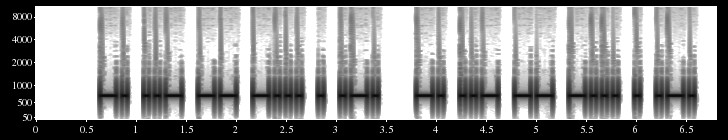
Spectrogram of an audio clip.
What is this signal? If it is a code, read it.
Morse code, heard as a keyed tone, about 22 wpm, 700 Hz. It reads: NUMBER NUMBER
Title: Top 100 Words Repeated 22wpm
